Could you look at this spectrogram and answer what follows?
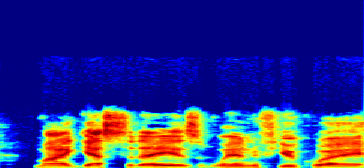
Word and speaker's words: Fuqua: Some people pronounce it Fuqua, some Fuqua. Depends on whether in the country you are, but we say Fuqua, so you bet you got it perfect.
